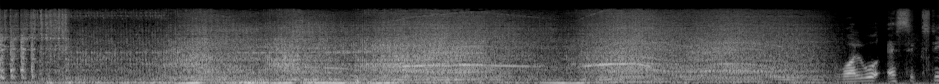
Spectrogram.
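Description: A car engine idles and revs up close by.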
